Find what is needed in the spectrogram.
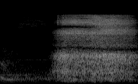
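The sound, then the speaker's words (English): A single long, sharp sniff taken directly from an open jar of menthol rub, a loud breathy hiss lasting under a second and heard alone. “That's the sound of me sniffing it. I've already rubbed it on my chest. But, you know, I like it better just to smell it directly.”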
